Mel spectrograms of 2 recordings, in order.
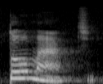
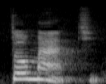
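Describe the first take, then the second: No difference in how they are said.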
